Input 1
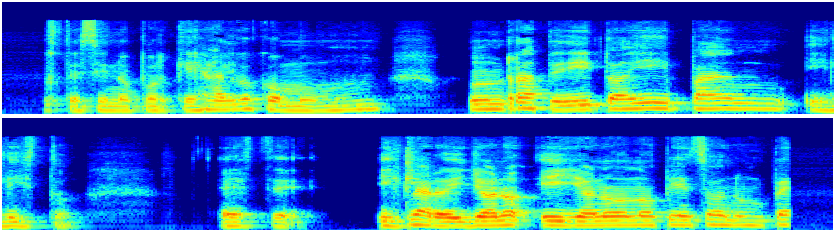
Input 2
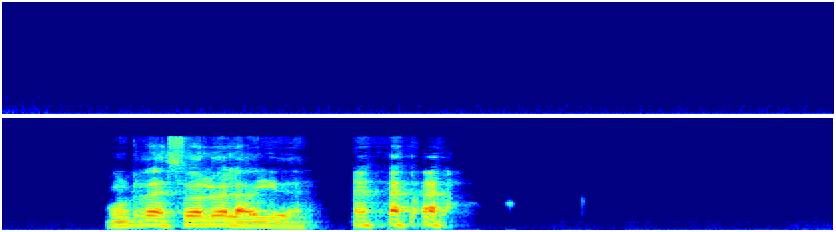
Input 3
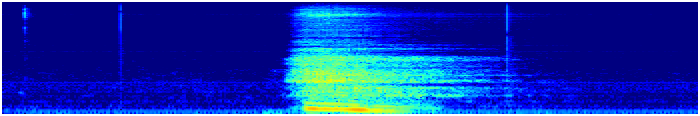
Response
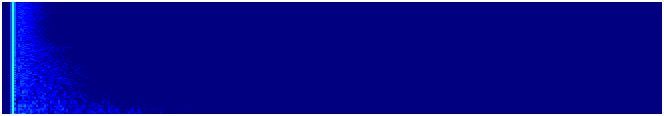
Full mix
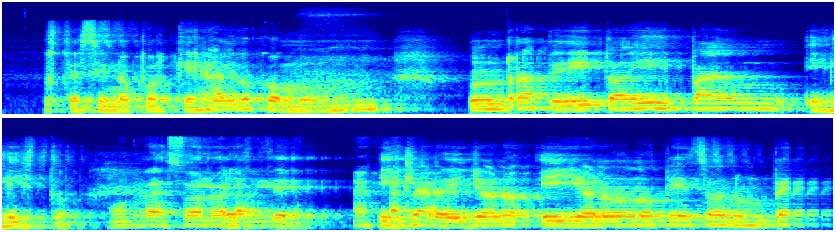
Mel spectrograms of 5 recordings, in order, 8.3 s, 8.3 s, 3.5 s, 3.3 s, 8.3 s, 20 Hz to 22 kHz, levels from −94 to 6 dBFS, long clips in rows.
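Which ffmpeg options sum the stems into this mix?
-filter_complex "[0:a]lowpass=5.2k,lowshelf=f=120:g=-5.5,volume=2.5dB,asplit=2[a][b];[b]volume=-10.5dB[c];[1:a]volume=-9dB,asplit=3[d][e][f];[e]volume=-4dB[g];[f]volume=-12.5dB[h];[2:a]volume=-16.5dB[i];[3:a]atrim=start_sample=2205[j];[g][j]afir=irnorm=-1:irlink=0[k];[c][h]amix=inputs=2:normalize=0,aecho=0:1:72|144|216|288|360|432:1|0.42|0.176|0.0741|0.0311|0.0131[l];[a][d][i][k][l]amix=inputs=5:normalize=0,alimiter=limit=-11dB:level=0:latency=1:release=448"

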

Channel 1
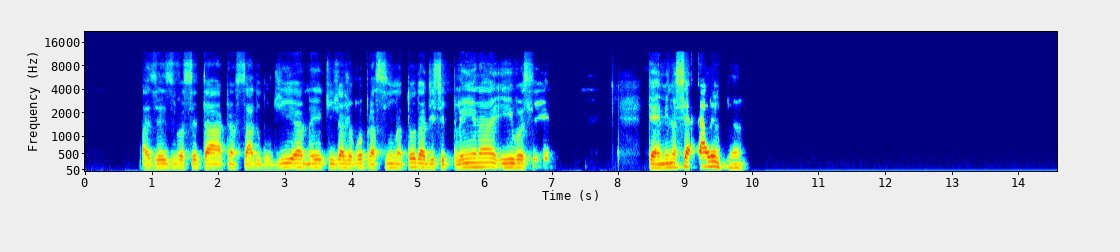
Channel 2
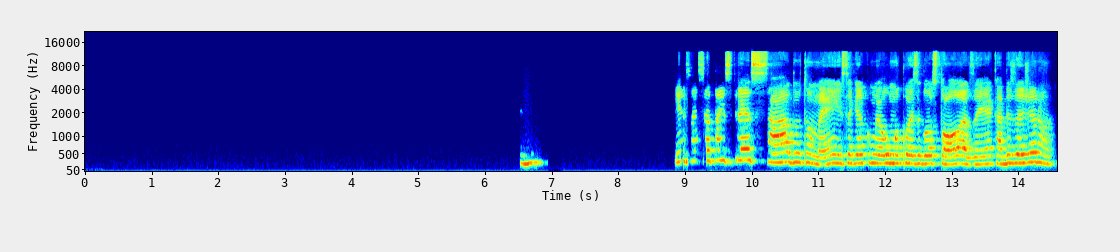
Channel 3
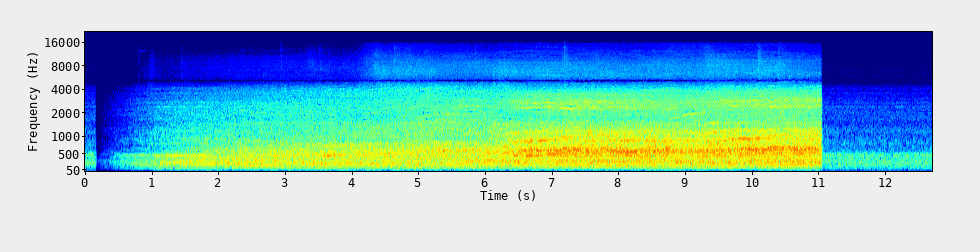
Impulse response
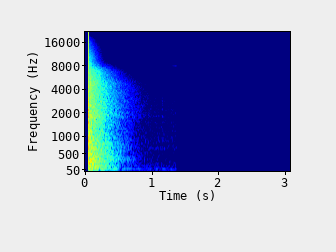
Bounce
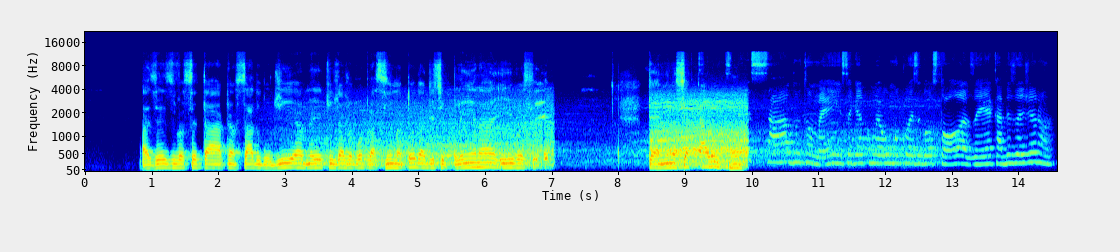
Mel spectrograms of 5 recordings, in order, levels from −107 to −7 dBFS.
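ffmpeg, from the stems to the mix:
-filter_complex "[0:a]highpass=130,lowshelf=f=310:g=9.5,volume=-2dB,asplit=2[a][b];[1:a]equalizer=f=3.9k:w=1.5:g=-10,acompressor=threshold=-40dB:ratio=2,volume=-19dB[c];[2:a]adynamicsmooth=sensitivity=7:basefreq=4.2k,equalizer=f=6.7k:t=o:w=0.92:g=-14.5,adelay=1800,volume=-10.5dB[d];[b]apad=whole_len=639771[e];[d][e]sidechaingate=range=-25dB:threshold=-45dB:ratio=16:detection=peak[f];[a][c]amix=inputs=2:normalize=0,acompressor=threshold=-35dB:ratio=6,volume=0dB[g];[f][g]amix=inputs=2:normalize=0"

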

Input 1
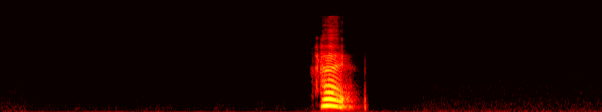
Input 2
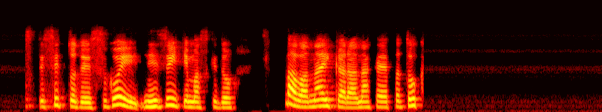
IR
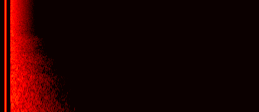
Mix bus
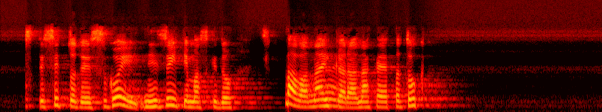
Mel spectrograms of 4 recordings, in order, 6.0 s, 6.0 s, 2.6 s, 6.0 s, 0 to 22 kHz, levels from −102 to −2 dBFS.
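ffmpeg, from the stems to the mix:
-filter_complex "[0:a]volume=-12dB[a];[1:a]aexciter=amount=11.2:drive=9.7:freq=5.5k,highpass=f=200:p=1,volume=-3.5dB,asplit=2[b][c];[c]volume=-12.5dB[d];[2:a]atrim=start_sample=2205[e];[d][e]afir=irnorm=-1:irlink=0[f];[a][b][f]amix=inputs=3:normalize=0,equalizer=f=910:t=o:w=0.59:g=4.5,acompressor=threshold=-43dB:ratio=2"

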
